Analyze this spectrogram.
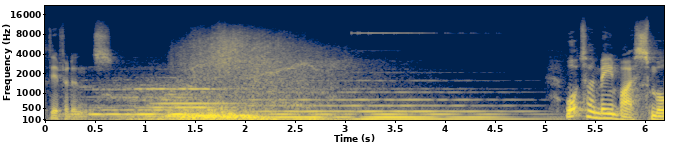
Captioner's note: gentle music; graphics whooshing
